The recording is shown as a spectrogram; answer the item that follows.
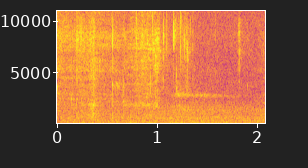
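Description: Faint clicks of plastic forks scooping loaded fries from foam takeout trays, over steady room noise.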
